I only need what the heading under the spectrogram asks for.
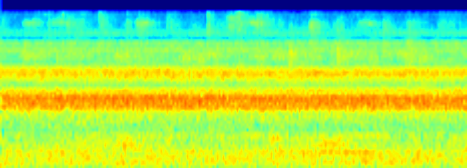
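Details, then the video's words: Crickets chirp through the night in an unbroken, high, buzzing wall of sound. Light pulsing accents ride above the drone. "Sounds of Night Crickets"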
